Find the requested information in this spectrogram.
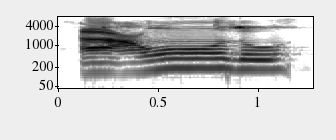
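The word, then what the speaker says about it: أعوذ: Hati-hati pada Hamzah, Ibu, ya. Jangan harakatnya terpanjangkan, ya. Au gak auzu. Auzu. Jangan au.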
